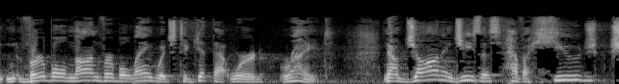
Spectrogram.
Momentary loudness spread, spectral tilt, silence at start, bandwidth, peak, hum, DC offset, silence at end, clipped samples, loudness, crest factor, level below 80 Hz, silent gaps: 6 LU; -4 dB/octave; 0 s; 10.5 kHz; 0 dBFS; none; under 0.1%; 0 s; under 0.1%; -20 LUFS; 20 dB; -52 dBFS; none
